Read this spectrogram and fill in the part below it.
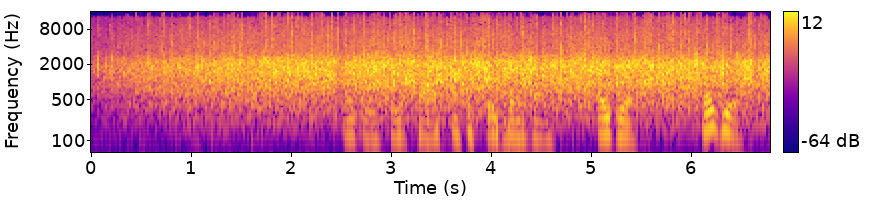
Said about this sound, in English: Ladies and gentlemen, a big round of applause for Thomas Friedman.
